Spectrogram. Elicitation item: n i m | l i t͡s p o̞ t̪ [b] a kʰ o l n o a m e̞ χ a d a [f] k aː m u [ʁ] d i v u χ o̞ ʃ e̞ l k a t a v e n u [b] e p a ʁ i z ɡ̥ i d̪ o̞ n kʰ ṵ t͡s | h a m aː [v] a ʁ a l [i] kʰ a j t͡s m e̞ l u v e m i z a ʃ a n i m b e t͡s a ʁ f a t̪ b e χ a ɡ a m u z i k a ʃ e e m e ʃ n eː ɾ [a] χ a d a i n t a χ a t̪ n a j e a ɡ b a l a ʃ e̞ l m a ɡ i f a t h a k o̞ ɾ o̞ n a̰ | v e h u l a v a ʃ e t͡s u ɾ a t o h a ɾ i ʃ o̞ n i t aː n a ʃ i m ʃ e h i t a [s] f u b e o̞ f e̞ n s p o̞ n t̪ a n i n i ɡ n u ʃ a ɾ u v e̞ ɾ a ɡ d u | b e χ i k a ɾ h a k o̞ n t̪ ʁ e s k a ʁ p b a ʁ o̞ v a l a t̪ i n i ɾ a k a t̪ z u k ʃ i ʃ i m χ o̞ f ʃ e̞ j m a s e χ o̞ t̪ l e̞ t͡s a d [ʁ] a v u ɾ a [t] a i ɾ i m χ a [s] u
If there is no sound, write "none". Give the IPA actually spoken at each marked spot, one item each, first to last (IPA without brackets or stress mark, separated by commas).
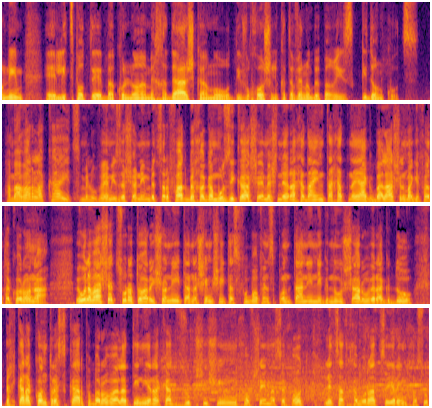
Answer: b, ʃ, ʁ, b, v, a, a, s, χ, t͡s, s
